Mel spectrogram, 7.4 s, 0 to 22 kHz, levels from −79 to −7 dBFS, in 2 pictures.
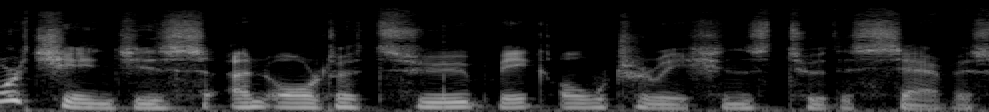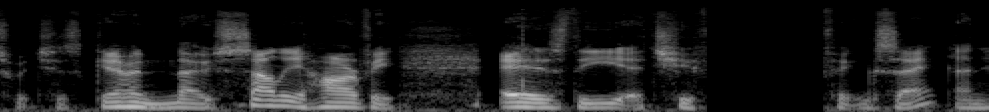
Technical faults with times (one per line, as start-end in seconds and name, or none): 0.67-5.68 periodic USB or driver dropouts
6.36-6.81 rebuffering stall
